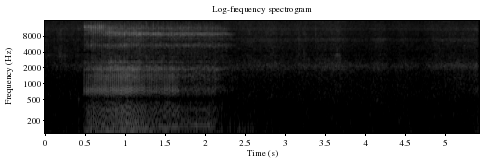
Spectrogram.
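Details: A Maine Coon cat snores like a human, a loud, rasping snore with low rumbling breath.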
